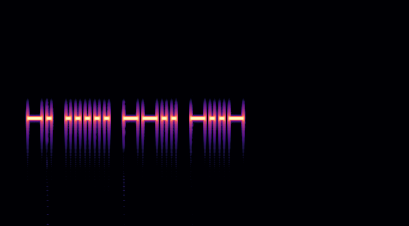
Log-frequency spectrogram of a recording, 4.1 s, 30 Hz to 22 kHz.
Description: Morse code, heard as a keyed tone, about 25 wpm, 700 Hz. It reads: N5ZX
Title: USA Call Signs - 4 Characters - Repeated 3x - 25wpm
